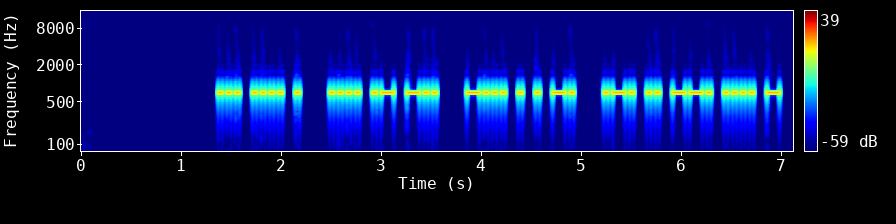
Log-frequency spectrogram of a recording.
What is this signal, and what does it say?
Morse code, heard as a keyed tone, about 28 wpm, 700 Hz. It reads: SHE HAD BEEN RIGHT
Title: Sentences from Top 1000 Words - Review Part 4 - 28wpm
